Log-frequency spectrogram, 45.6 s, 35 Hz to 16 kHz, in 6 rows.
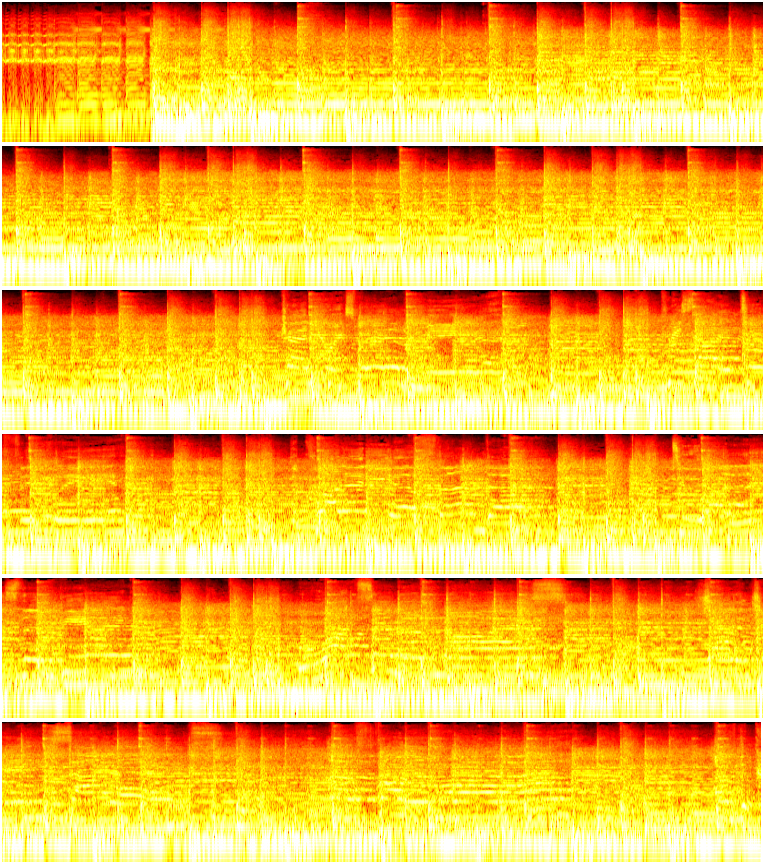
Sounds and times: Music: 0.0s - 45.6s.

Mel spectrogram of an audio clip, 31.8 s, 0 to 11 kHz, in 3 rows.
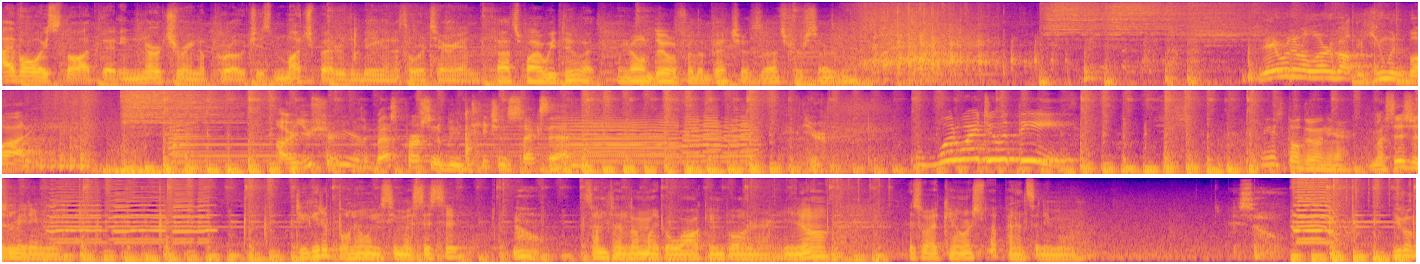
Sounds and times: Speech: 0.0s - 6.4s, 9.4s - 11.0s
Music: 0.0s - 28.0s, 30.9s - 31.8s.

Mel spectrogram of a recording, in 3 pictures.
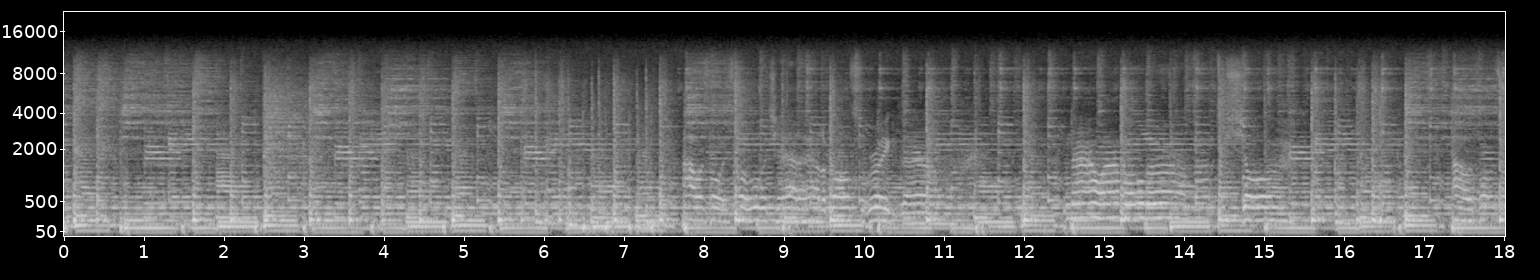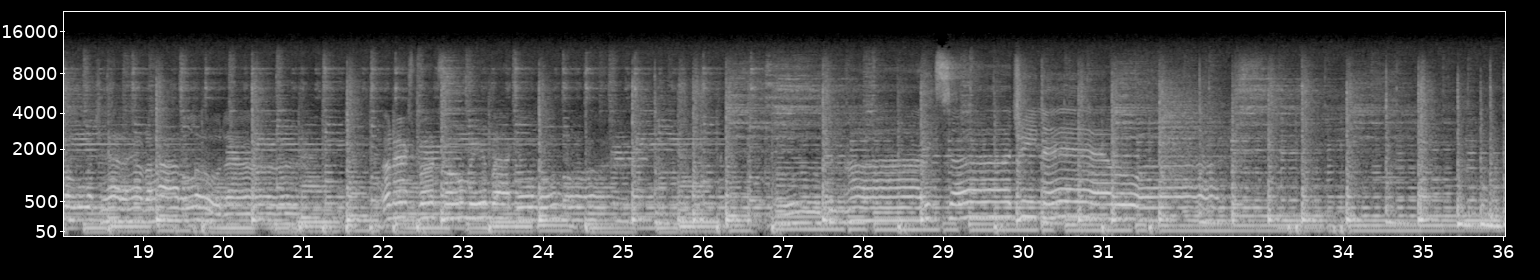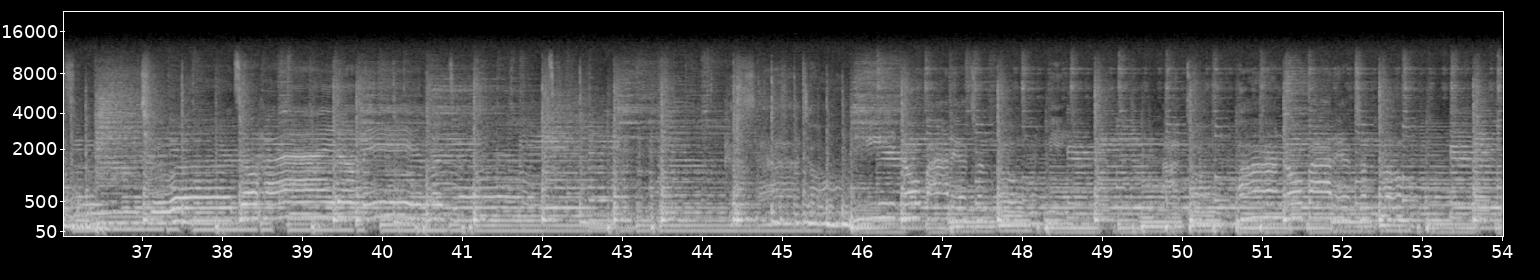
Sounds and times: Music: 0.0s - 54.0s.

